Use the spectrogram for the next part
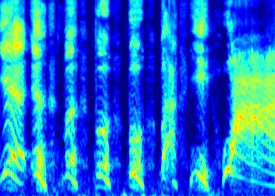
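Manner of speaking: high, staccato mock martial-arts cries; little yelps building to a final "wah"; imitated fight noises. Two partners doing cute bro-bro moves, mock fight cries.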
